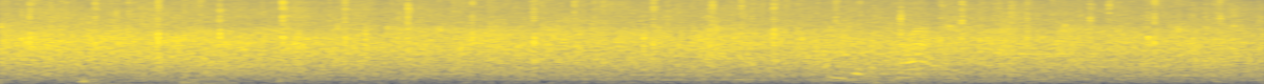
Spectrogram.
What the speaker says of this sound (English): this respectful and celebratory applause for you could go on for the whole hour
